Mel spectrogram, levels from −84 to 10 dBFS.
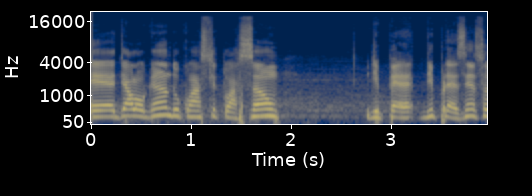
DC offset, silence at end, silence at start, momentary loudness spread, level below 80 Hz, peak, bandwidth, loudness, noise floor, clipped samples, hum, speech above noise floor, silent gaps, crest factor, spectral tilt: under 0.1%; 0 s; 0 s; 8 LU; -48 dBFS; -4 dBFS; 19 kHz; -17 LUFS; -44 dBFS; under 0.1%; none; 27 dB; none; 14 dB; -4 dB/octave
